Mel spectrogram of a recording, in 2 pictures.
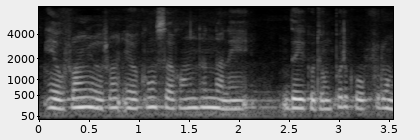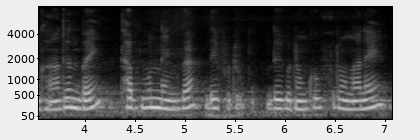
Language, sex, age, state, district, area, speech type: Bodo, female, 30-45, Assam, Baksa, rural, spontaneous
